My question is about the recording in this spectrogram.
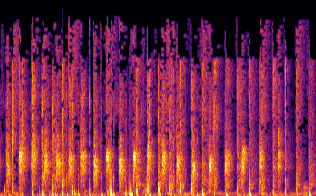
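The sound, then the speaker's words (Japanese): Steady hand clapping fills the whole stretch, a fast run of sharp, bright claps from more than one person, loud throughout with no talking over it. “拍手でごまかすっていうのは先週覚えたのでね、う ん、やましいことがあるほど大きく叩くみたいなね、なんかね。”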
